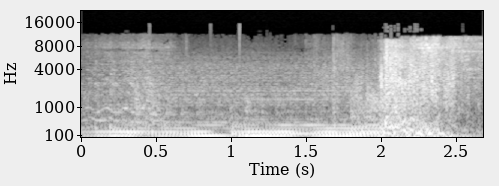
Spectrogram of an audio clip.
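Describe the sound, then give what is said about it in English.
A shotgun blast blows out the rest of the glass in a 4x4's windscreen: one sharp, bright burst lands near the end over a steady low hum that runs throughout. “Jim ducks beneath the dashboard as Ryder's shot blows out the rest of the glass from the windscreen.”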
